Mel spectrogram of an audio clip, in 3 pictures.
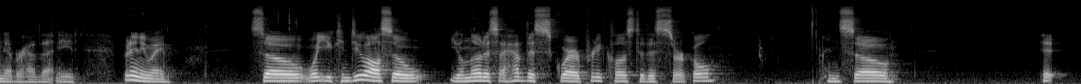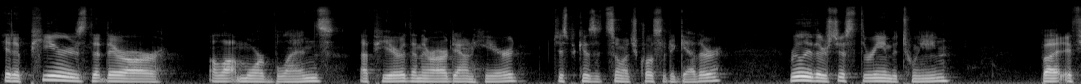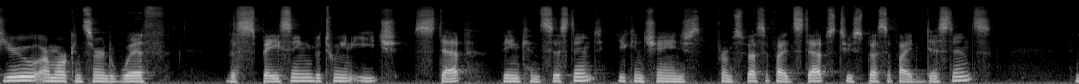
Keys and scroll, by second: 0.5 v, 2.7 w, 2.8 Return.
